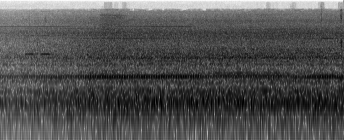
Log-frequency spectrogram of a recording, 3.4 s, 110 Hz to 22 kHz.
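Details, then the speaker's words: New Vevor diesel heater at first start: the dosing pump has stopped and the fan ramps up to a steady rush with a thin whine, blowing cold air. Still 13°C, no combustion; it then goes to SLP. Failing to light; cause not confirmed. "The pump has stopped, still on 13. Fan's really ramping up now. It's blowing cold air into the workshop, which is not a good thing."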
